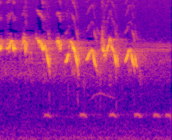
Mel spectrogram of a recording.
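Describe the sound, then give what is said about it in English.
At twilight, while it is still dark outside, a house finch sings a fast, rollicking warble of bright twittering notes, while a western screech owl gives soft, low toots in a steady series in the distance. “Another common twilight singer is the house finch, whose rollicking warbles are heard here, along with the distant toots of a western screech owl.”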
